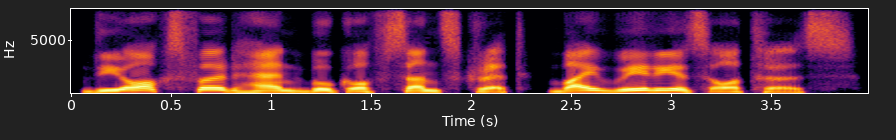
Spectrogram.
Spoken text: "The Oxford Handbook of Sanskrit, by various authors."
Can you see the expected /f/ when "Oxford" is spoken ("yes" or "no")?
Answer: yes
